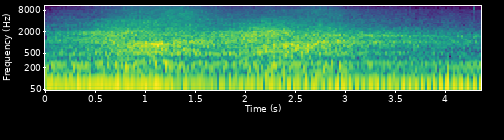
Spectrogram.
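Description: A car passes on a roadside by a harbor on a gray, chilly day, its broad engine and tire rumble swelling and fading against steady low traffic hum, with no voices present.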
